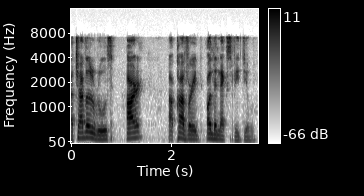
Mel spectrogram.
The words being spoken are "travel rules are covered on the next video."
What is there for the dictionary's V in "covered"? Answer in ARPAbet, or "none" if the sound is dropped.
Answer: V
